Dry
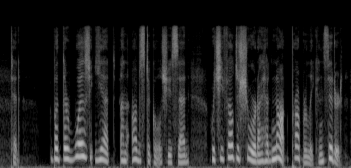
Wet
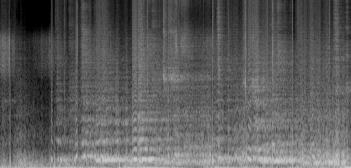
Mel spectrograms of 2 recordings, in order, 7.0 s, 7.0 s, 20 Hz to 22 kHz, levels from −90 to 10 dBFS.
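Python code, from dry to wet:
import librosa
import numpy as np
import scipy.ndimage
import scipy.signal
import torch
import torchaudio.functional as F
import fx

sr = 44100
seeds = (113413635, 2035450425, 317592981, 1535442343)

p1 = fx.halfwave_hold(x, sr)
p2 = fx.dmg_noise_band(p1, sr, seeds[0], low_hz=3600.0, high_hz=8700.0, level_db=-56.0)
p3 = fx.high_shelf(p2, sr, hz=7100.0, db=-6.5)
p4 = fx.transient(p3, sr, attack_db=9, sustain_db=-10)
p5 = (np.mod(10.0 ** (12.0 / 20.0) * p4 + 1.0, 2.0) - 1.0) / 10.0 ** (12.0 / 20.0)
p6 = fx.bass_treble(p5, sr, bass_db=12, treble_db=9)
p7 = fx.gate_flip(p6, sr, shuts_db=-4.0, range_db=-31)
p8 = p7 + fx.echo_feedback(p7, sr, ms=243, feedback_pct=51, wet_db=-18, dry=0)
p9 = fx.rev_freeverb(p8, sr, rt60_s=2.5, hf_ratio=0.65, predelay_ms=75, drr_db=-4.5)
p10 = fx.pre_swell(p9, sr, db_per_s=22.0)
y = p10 * librosa.db_to_amplitude(-2.5)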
